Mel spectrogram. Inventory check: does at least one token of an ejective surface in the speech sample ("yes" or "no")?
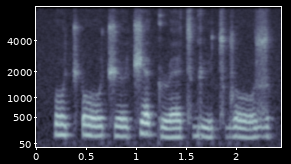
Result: yes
